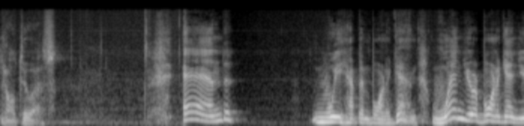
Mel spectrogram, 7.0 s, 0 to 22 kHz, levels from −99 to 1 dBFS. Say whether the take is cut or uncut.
uncut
